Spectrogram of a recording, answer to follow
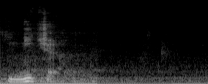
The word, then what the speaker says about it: Nietzsche: Dude, you're reading Nietzsche at 2 a.m. on a Friday night. I'm reading Kierkegaard, and it's pronounced Nietzsche.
